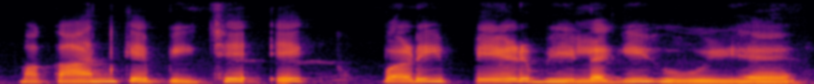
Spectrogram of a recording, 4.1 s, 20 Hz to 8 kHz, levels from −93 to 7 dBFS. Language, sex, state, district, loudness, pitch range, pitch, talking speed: Hindi, female, Jharkhand, Garhwa, -13 LUFS, 235-270 Hz, 245 Hz, 145 wpm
